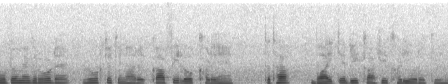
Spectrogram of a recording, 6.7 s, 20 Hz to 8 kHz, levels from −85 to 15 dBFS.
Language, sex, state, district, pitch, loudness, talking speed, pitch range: Hindi, male, Chhattisgarh, Balrampur, 170 Hz, -19 LUFS, 180 wpm, 155-185 Hz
